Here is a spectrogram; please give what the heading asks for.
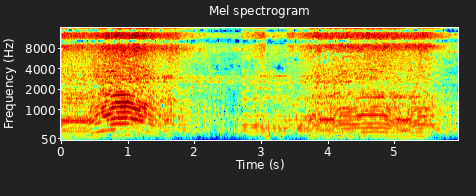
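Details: Stihl 024 chainsaw after carb tuning and a makeshift aftermarket air filter, cutting firewood at high revs under load: revs sag as the chain bites and climb back cleanly to a steady scream with no missing; healthy.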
